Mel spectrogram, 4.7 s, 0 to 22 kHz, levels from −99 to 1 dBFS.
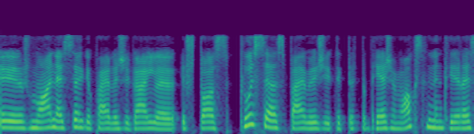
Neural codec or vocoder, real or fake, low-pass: codec, 16 kHz, 1 kbps, FunCodec, trained on LibriTTS, 50 frames a second; fake; 7.2 kHz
